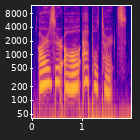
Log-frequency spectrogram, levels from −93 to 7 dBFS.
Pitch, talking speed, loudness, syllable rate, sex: 210 Hz, 150 wpm, -16 LUFS, 4.3 syllables/s, female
